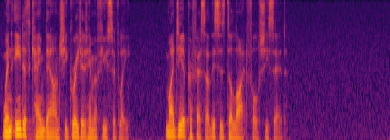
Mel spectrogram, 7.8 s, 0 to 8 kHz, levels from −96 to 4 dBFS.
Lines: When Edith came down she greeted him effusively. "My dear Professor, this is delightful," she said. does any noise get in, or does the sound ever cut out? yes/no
no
